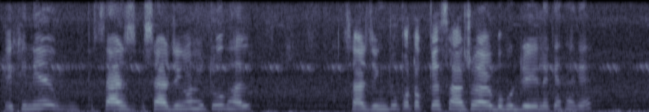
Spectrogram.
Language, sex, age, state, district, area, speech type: Assamese, female, 18-30, Assam, Golaghat, urban, spontaneous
